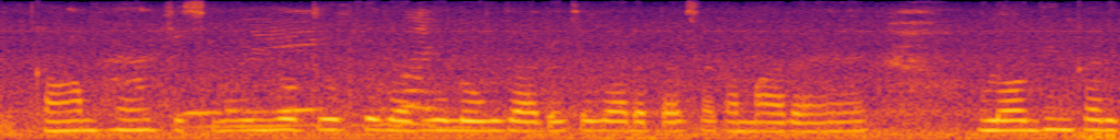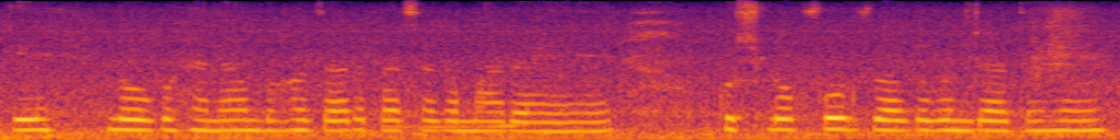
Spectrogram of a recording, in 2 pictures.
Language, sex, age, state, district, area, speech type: Urdu, female, 18-30, Delhi, Central Delhi, urban, spontaneous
